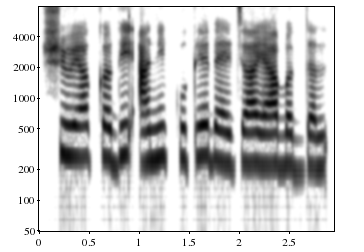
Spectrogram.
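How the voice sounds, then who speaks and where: A woman's voice: a little high, fairly even intonation, moderate pace, clear, resonant tone, dry recording, close to an everyday voice. A woman voicing a stern, irritable young man who scolds bluntly in a storybook reading.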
